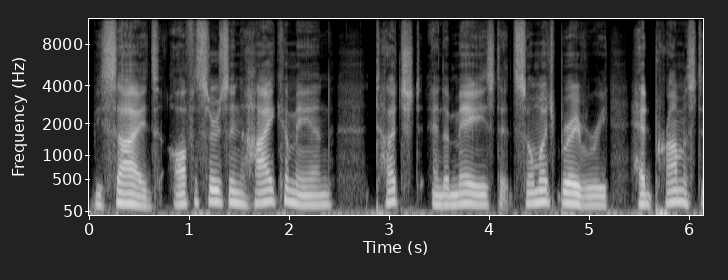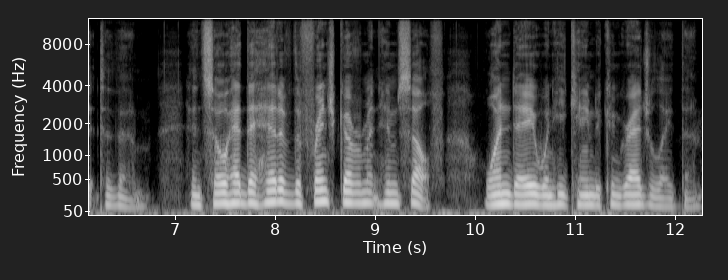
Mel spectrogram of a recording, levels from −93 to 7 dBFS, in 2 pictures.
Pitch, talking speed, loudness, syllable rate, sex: 130 Hz, 170 wpm, -18 LUFS, 5.2 syllables/s, male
